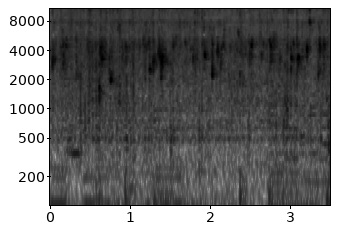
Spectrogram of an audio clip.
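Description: Pieces of marinated pork deep-fry in oil over medium-high heat, making a continuous bubbling sizzle with scattered pops and crackles. The frying is moderately loud and steady, with no voices.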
